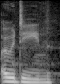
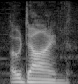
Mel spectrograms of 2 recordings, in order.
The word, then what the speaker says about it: Odine: Not Odine. Odine. I know this because in Japanese it is Odain Hakase. So, Odine. Dr.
